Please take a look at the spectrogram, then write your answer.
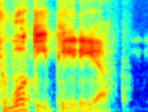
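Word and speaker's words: Wookieepedia: And it's pronounced Wookiepedia.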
